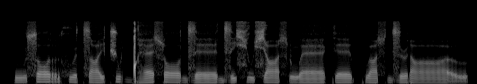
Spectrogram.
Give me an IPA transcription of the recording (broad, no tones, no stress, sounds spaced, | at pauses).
u s ɔː r xʷ ə˞ t͡s ɑ ɪ̯ t͡ʃ u ɡ͡ǃ æ ɬ ɔː d͡z ɛː d͡z ɪ ɕ u ɕ ɑː ɬ ŋʷ æː k ɛː kʷ ɑ ɬ d͡z ə˞ ɾ ɑː ʊ̯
